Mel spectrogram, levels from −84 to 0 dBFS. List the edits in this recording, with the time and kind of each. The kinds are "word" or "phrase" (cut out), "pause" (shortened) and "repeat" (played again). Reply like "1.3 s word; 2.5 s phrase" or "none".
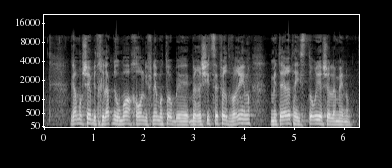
none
